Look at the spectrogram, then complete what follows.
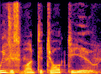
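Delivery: put-on low, slow, deadpan creepy child voice. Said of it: "that slow, deadpan voice".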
